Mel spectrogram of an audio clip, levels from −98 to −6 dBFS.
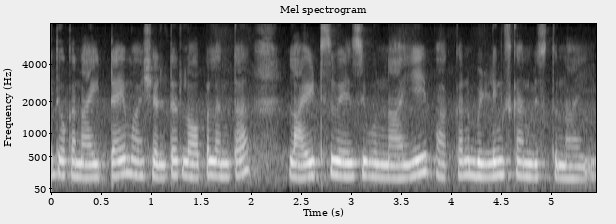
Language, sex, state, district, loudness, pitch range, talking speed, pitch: Telugu, female, Andhra Pradesh, Guntur, -24 LUFS, 190-215 Hz, 155 wpm, 200 Hz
